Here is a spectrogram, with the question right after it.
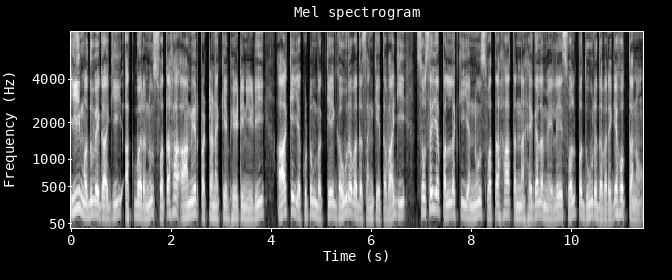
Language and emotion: Kannada, neutral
